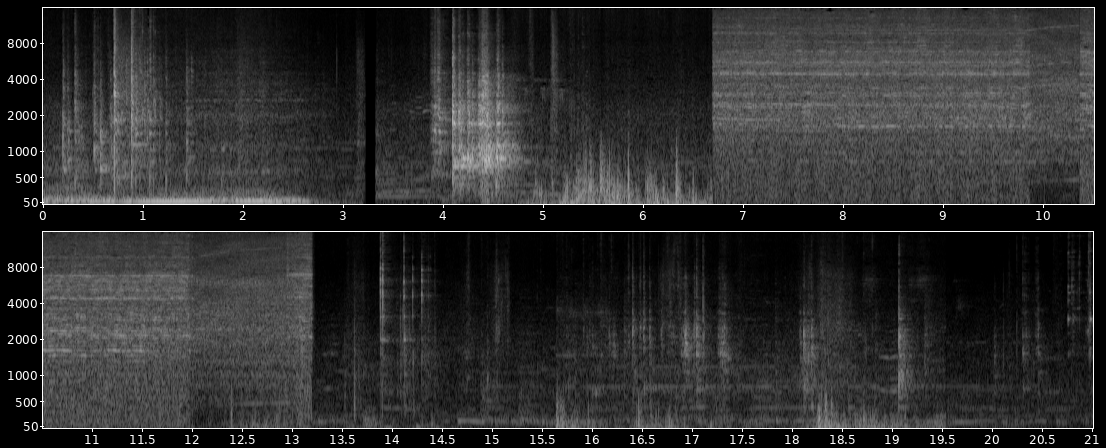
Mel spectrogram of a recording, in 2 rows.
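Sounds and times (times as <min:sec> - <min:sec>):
angle grinder cutting metal: 0:06.7 - 0:13.2.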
